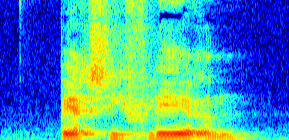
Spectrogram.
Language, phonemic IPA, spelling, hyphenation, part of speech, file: Dutch, /ˌpɛr.siˈfleː.rə(n)/, persifleren, per‧si‧fle‧ren, verb, Nl-persifleren.ogg
- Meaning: to lampoon, to satirise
